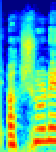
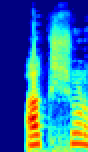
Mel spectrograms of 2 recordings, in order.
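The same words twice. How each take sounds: First: अक्षुण्य with an added "ne" ending; अक्षुण्य with an extra syllable at the end; wrong extended ending. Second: अक्षुण said "akshun", ending on n; अक्षुण with sh and no added syllable; corrected form. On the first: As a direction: say अक्षुण्य as "akshun-ne". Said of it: "sorry, अक्षुण्य नहीं होता". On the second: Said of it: "अक्षुण होता है". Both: Shown as a demonstration.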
